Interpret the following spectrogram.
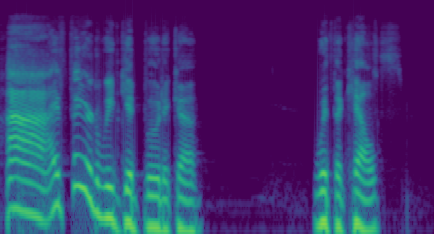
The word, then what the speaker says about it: Boudica: Or Boudicca, or I know there's like umpteen different ways that her name has been spelt and pronounced. I always, most of the history shows that I've seen, always call her Boudica.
